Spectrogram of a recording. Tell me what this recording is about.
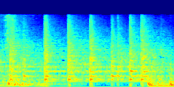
thats some recordings lady txell did of his percussion band "La Band Sambant". i edited it and cut some loops (not perfect i know) and samples. id like to say sorry for being that bad at naming files and also for recognizing the instruments.
anyway, amazing sounds for making music and very clear recording!!! enjoy...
